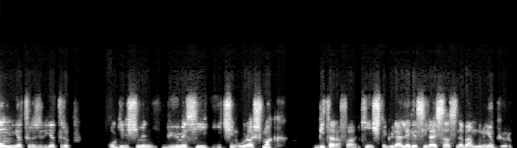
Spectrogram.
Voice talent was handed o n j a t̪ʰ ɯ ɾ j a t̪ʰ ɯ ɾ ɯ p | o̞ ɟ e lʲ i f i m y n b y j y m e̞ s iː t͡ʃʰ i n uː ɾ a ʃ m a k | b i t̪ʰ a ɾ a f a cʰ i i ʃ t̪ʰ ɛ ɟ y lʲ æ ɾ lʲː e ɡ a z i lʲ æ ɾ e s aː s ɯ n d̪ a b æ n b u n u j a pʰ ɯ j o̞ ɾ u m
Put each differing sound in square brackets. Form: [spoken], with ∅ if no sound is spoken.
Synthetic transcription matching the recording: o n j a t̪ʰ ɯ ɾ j a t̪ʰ ɯ ɾ ɯ p | o̞ ɟ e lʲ i [ʃ] i m [i] n b y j y m e̞ s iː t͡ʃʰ i n uː ɾ a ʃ m a k | b i t̪ʰ a ɾ a f a cʰ i i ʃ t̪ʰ ɛ ɟ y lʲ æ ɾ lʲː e ɡ a [s] i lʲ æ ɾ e s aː s ɯ n d̪ a b æ n b u n u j a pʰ ɯ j o̞ ɾ u m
